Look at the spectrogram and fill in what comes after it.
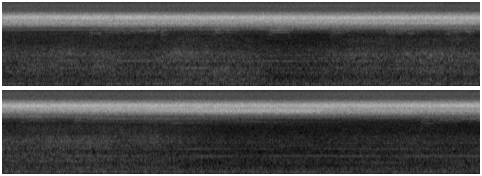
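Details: Lake Kamo, Sado City, Niigata Prefecture, Japan: cicadas keep up a constant piercing high hiss-like chorus, steady in loudness, with a faint low hum in the background.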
